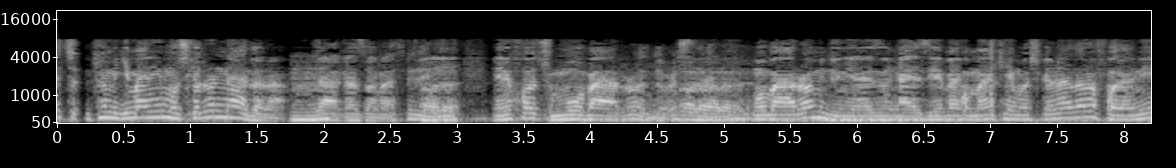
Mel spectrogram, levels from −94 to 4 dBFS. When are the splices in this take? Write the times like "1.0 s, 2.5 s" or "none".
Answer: 3.7 s, 6.8 s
